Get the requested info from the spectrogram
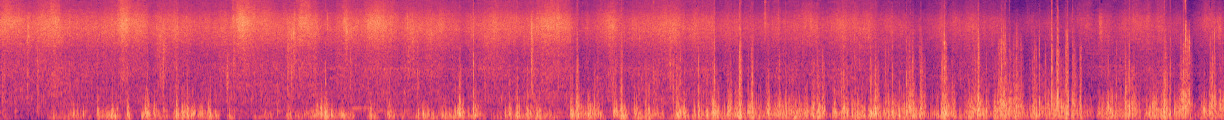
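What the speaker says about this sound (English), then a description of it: "Windy up here, isn't it" Strong wind buffets the microphone in continuous rumbling gusts, with occasional rustling and thumps.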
